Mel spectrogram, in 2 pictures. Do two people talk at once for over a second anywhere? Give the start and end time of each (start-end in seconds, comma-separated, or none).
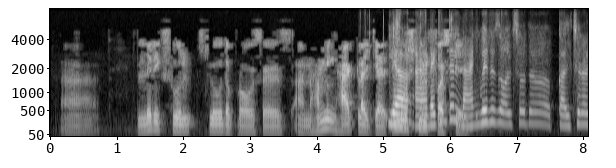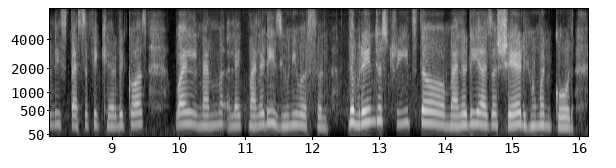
5.1-6.3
